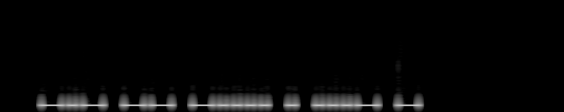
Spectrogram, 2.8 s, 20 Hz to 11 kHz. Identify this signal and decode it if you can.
Morse code, heard as a keyed tone, about 34 wpm, 700 Hz. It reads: KM6EVT
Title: USA Call Signs 35wpm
